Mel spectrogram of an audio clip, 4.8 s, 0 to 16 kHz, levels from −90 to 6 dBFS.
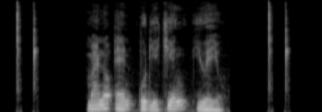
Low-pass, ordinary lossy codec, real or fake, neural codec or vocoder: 14.4 kHz; none; real; none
